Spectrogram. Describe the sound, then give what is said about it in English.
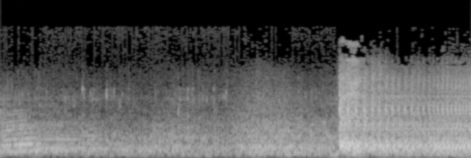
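A railway trestle groans under strain: a steady low rumbling creak that suddenly swells louder and harsher toward the end, with no voices. “Listen to that trestle.”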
